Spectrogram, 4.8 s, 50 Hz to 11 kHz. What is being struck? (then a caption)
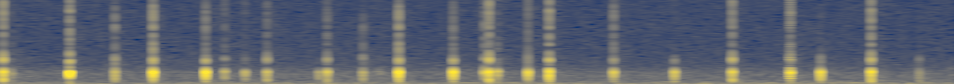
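Paperback coloring book with glossy paper cover. Long nails tap and scratch the glossy paper cover of the "Belles and Blossoms" paperback coloring book. About 22 quick, dry ticks land at an uneven pace, each very short and centered near 1.6 kHz with a bright edge. A faint steady hiss sits underneath.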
